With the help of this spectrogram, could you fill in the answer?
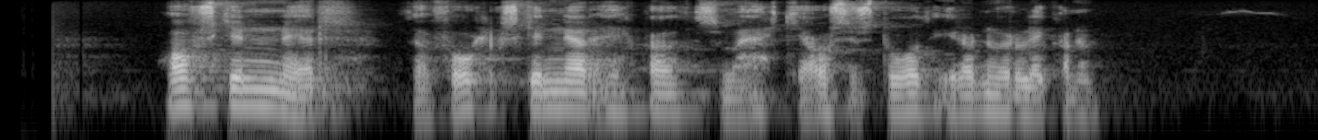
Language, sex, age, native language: Icelandic, male, 40-49, Icelandic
